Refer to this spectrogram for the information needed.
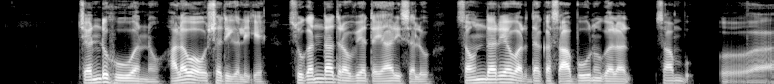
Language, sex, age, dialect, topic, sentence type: Kannada, male, 18-24, Mysore Kannada, agriculture, statement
